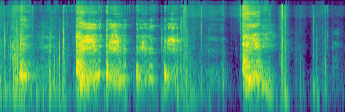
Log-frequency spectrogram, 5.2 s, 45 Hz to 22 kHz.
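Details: Adult woman, never a smoker, coughs harshly five or six times in quick succession; her lungs are affected by lupus and anti-Jo-1 antibody disease. Chronic cough (antisynthetase syndrome lung disease).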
